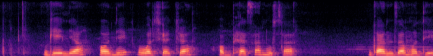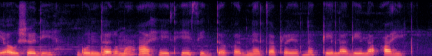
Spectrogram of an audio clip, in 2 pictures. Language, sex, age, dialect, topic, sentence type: Marathi, female, 18-24, Varhadi, agriculture, statement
